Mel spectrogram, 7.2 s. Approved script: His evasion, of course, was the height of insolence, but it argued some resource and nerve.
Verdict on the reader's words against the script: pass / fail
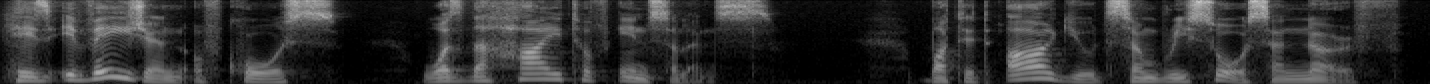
pass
